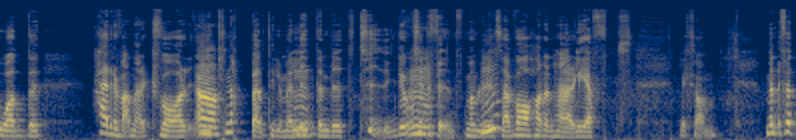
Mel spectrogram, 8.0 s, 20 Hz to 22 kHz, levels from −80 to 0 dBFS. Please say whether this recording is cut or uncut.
cut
